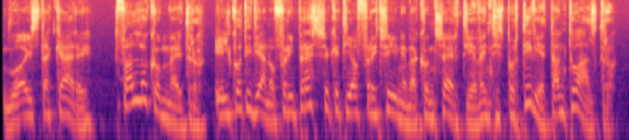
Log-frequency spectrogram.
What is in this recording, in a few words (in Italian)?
ITALIANO DINAMICA; FEMMINILE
